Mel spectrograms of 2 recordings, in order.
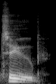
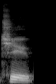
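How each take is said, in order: First: It is said with an American pronunciation. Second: It is said with a British pronunciation. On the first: The speaker calls it wrong. "my American friend who keeps saying" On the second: The speaker calls it right. "I have to correct it to tube"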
